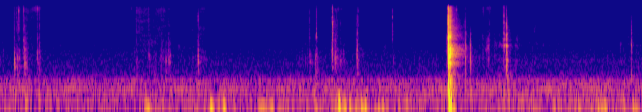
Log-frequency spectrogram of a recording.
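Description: Plastic Blu-ray case being handled, with light clicks and rustles, then one sharp loud snap about four and a half seconds in as the case's clasp pops open.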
